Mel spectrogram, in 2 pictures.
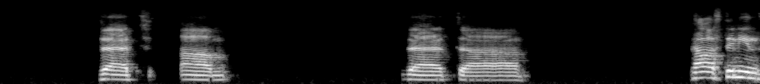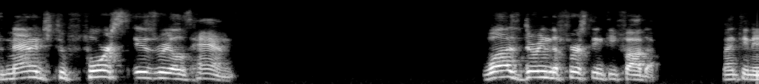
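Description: A man speaks with animation over an online call, in short bursts with silent pauses between.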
